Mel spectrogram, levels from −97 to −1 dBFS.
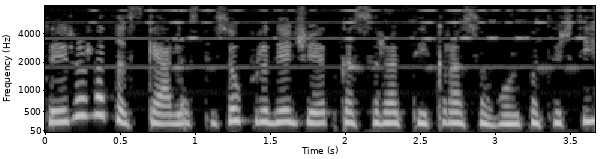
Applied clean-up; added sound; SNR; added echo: classical method spectral subtraction.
